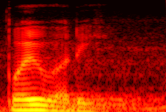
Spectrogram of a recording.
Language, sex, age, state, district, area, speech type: Sindhi, male, 60+, Delhi, South Delhi, urban, read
